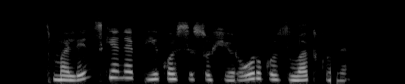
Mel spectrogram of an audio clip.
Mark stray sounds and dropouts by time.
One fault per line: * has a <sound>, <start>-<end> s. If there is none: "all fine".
* has a dropout, 3.3-3.4 s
